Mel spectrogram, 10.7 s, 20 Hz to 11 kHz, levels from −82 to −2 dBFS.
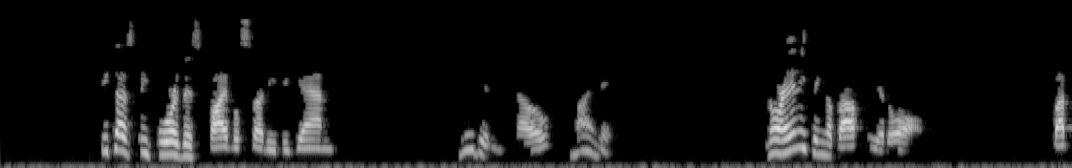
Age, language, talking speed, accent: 50-69, English, 100 wpm, American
